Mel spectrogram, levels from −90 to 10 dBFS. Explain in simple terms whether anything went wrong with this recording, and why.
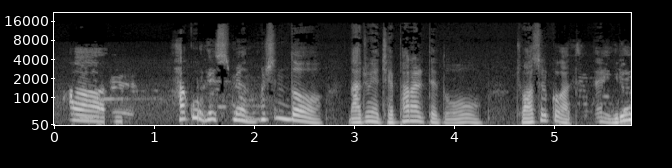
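The echo canceller, the part that stops the far end's voice from returning through the loudspeaker and microphone, likely failed to remove all of it. That is the other side's voice leaking through: a faint scrap at 0.0 s, a clearer stretch from 0.86 to 2.18 s, and more from 5.18 to 5.74 s.

When both people talked at once, the same system likely couldn't separate the talker from the echo and turned everything down. This is speech suppressed in double talk. The voice dips and fades in pieces between 0.08 and 1.78 s, for less than a second in total, and again, more deeply, from 5.26 to 5.75 s.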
